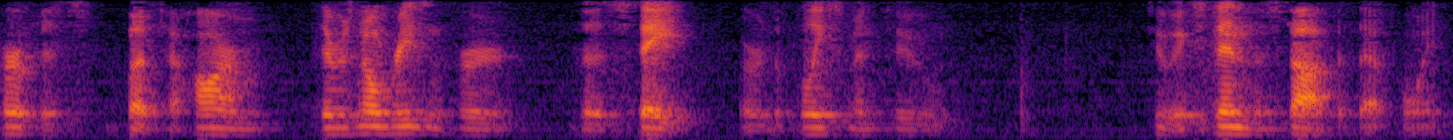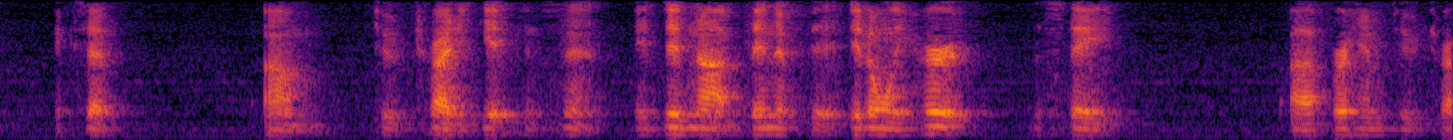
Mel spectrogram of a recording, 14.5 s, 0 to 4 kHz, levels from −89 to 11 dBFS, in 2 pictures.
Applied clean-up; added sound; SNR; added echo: none; none; none; none.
